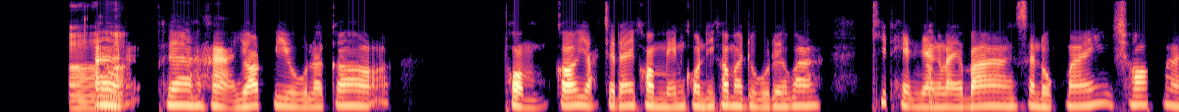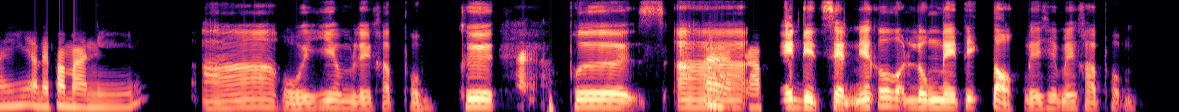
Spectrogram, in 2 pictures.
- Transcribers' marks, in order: tapping; in English: "edit"
- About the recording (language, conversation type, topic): Thai, unstructured, การเรียนรู้สิ่งใหม่ๆ ทำให้ชีวิตของคุณดีขึ้นไหม?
